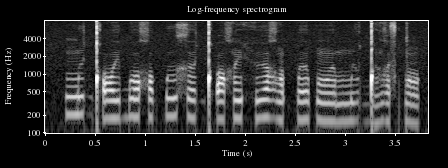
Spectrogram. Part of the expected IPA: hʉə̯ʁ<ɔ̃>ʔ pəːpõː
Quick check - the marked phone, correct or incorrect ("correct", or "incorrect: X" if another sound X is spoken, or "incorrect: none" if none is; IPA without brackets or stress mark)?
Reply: incorrect: õ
